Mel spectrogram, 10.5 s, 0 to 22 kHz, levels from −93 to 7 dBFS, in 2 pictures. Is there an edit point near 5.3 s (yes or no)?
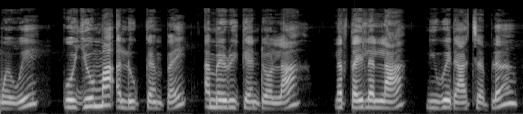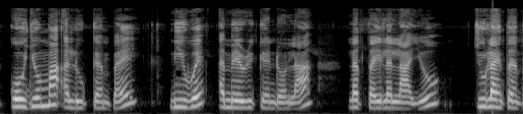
yes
